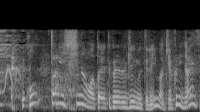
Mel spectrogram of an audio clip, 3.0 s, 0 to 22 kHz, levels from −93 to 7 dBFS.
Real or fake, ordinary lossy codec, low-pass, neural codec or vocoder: fake; none; 7.2 kHz; vocoder, 22.05 kHz, 80 mel bands, Vocos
